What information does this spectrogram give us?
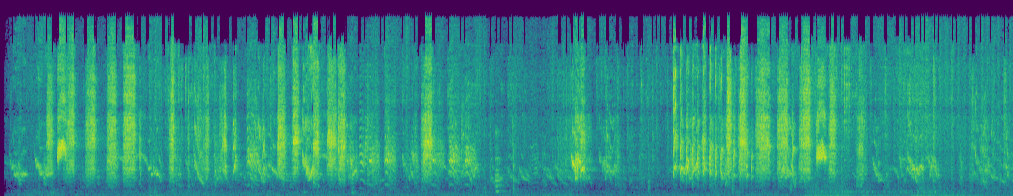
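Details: Budgerigars in a colony with a breeding pair, chattering constantly in high, dense chirps and warbles, many birds overlapping with short bursts of louder squeaks throughout.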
